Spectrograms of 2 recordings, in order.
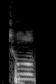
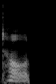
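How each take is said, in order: First: The vowel is an oo sound, like 'tool'. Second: The vowel is an oh sound, like 'toll'. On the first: The speaker calls it right. "Tool being T U L L E" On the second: The speaker calls it wrong. "Some people pronounce that toll, but I don't think it's pronounced like that"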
